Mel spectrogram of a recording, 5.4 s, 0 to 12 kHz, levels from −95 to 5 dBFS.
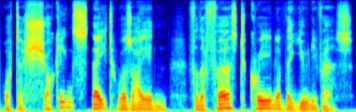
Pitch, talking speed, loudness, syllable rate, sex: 100 Hz, 155 wpm, -17 LUFS, 3.9 syllables/s, male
